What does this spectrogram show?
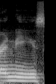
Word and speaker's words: anise: star Anis or star anise let me know what you say I've always said star anise and I think that's the more British English version star Anis seems to be the more accepted pronunciation anyways I digress because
